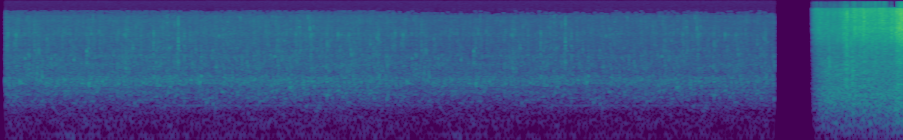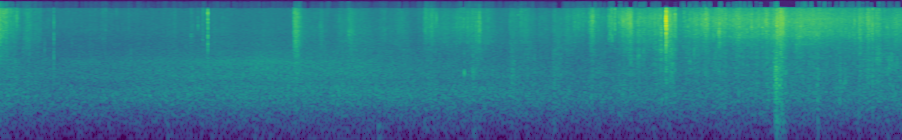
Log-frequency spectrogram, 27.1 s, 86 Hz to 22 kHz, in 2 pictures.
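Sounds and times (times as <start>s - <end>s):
faint steady rushing noise: 12.2s - 27.0s.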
